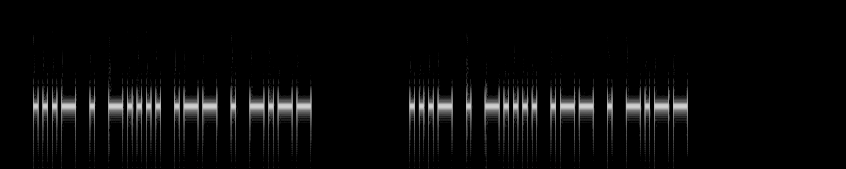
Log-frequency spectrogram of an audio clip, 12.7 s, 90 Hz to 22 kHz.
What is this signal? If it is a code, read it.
Morse code, heard as a keyed tone, about 17 wpm, 700 Hz. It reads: VE6WEY VE6WEY
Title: DXCC-100 Call Signs - 6 Characters - Repeated 2x - 17wpm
